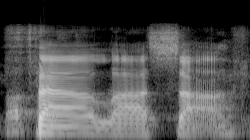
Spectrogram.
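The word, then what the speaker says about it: θάλασσα: No, we'd say thalassa. That's 3 syllables. Yeah. So it's, both sigmas are part of the third syllable.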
